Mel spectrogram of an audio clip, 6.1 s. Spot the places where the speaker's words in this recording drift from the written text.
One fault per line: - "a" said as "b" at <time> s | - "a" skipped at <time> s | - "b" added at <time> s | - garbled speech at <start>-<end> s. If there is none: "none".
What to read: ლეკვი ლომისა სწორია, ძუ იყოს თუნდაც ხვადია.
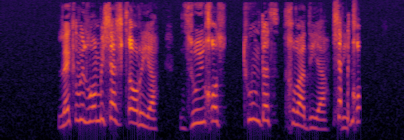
- garbled speech at 5.0-5.4 s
